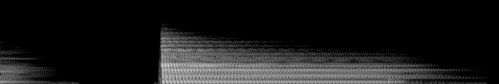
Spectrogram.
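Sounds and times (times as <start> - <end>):
piano A3 note struck: 1.6 - 4.7.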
